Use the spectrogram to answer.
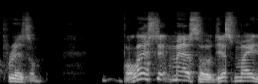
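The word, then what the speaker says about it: PrSM: And now America's new prism, p r s m is called prism.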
